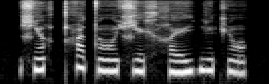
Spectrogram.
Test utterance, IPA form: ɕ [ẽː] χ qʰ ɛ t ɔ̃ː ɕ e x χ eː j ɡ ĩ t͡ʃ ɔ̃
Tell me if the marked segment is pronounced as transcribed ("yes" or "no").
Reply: no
